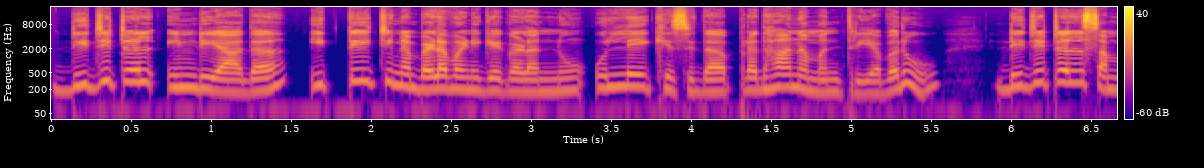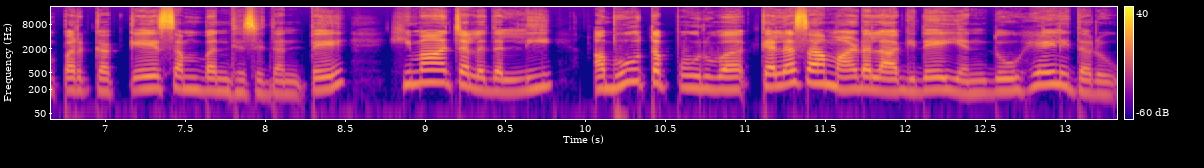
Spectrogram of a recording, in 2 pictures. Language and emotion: Kannada, neutral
